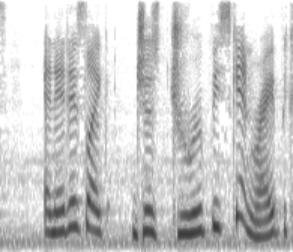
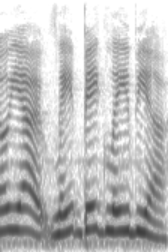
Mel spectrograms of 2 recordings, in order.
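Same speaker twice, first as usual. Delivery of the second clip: ordinary delivery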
